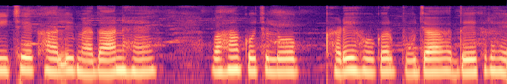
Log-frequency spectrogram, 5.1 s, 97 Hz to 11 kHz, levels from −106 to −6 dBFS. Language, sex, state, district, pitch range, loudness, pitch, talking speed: Hindi, female, Punjab, Fazilka, 195-215 Hz, -16 LUFS, 200 Hz, 165 wpm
